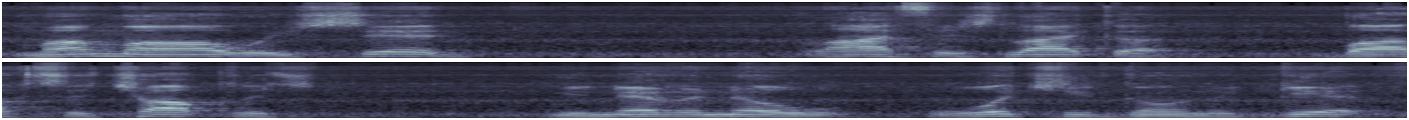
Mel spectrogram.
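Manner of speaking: slow, unhurried, with pauses between phrases; slow Forrest delivery. Retold or imitated. Quoting Forrest the way he really says it, slow and drawn out. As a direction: let each phrase hang like Forrest does in the movie. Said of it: "he never says it that fast".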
